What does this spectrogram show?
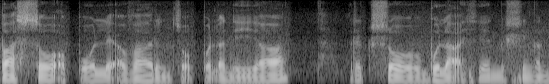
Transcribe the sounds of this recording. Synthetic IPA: basːɔʔɐ̰pɔlːɛ̰ʔɐ̰vaːɾint͡sɔ̰ʔpɔlʔɐnijaː | rɛk̚sɔbula̰ʔhiənmisiŋɐn

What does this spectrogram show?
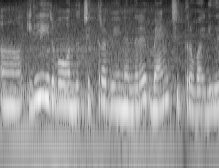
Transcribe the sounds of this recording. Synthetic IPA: ʔɪlːiɪɾɯʋoːʋɐnd̪ɯt͡ʃɪt̪ːɾɐʋeːɳɛnd̪ɐɾɯbaːŋkt͡ʃɪt̪ɾɐʋaːɣɪðɯ

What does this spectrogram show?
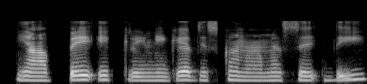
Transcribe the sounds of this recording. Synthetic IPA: jɐɦãpeʔeːkːɾiːnɪkɦɛd͡ʒɪskanaːmɛsɪd̪i

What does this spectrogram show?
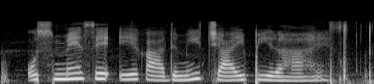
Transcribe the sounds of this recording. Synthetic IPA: ʊsmẽseeːkaːd̪mit͡ʃaːipiɾɐɦaɦɛː

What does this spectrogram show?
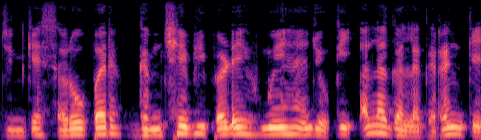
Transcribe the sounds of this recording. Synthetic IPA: d͡ʒɪnkesɐɾõpɐɾɡɐmt͡ʃʰebʱipɐɽeɦuẽɦɛ̃d͡ʒoːkiʔɐləɡɐləɡɾɐ̃ŋɡ̚ke

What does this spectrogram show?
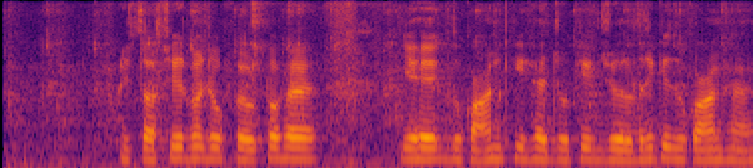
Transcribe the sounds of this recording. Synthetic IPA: ɪst̪ɐsiːɾmẽd͡ʒoːfeːʈoɦɛ | jeɦeːk̚d̪ʊkaːnkiɦɛd͡ʒoːkieːk̚d͡ʒeːlɖɾikid̪ʊkaːnɦɛ

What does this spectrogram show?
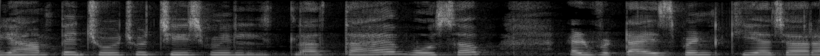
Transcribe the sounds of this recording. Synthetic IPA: jɐɦãped͡ʒoːd͡ʒoːt͡ʃiːzmɪlaːt̪aɦɛʋosɐb | ɛːɖʋəɾʈaːɪzmẽɳʈkijad͡ʒaːɾa

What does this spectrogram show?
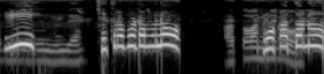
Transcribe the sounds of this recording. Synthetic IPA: iːt͡ʃit̪ɾɐpɐʈɐmloː | wɔkɐt̪ɐnu

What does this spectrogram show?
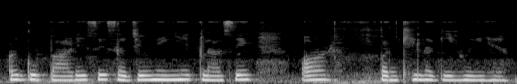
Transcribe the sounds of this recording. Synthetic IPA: ɔːɾɡʊbaːɾesesɐd͡ʒuɦiɦɛ̃klaːsẽ | ɔːɾpɐ̃ŋkʰẽlɐɡiɦʊiɦɛ̃ː

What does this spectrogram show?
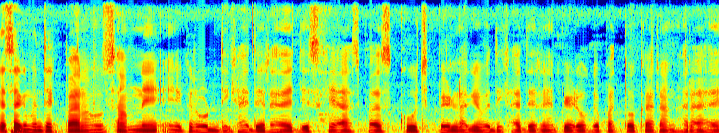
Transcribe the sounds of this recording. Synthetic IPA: d͡ʒɛːsakemɛ̃d̪eːkʰpaːɾaːɦũsaːmneʔeːkɾoːɽd̪ɪkʰaːid̪eːɾaaɦɛd͡ʒɪskeaːspaːskʊt͡ʃʰpeːɽlɐɡewed̪ɪkʰaːid̪eːɾɐɛ̃peːɽõkepɐt̪ːõkaɾɐ̃ŋɡɦɐɾaɦɛː

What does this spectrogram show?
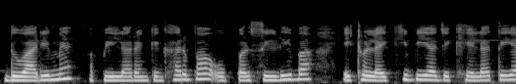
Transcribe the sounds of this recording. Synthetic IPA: d̪ʊaːɾimẽɐpiːlaɾɐ̃ŋɡ̚keɡʱɐɾbaʔuːpəɾsiːɽ̤ibaeːkʈʰolaːɪkibijad͡ʒekʰeːlat̪ija

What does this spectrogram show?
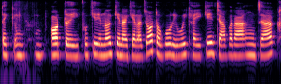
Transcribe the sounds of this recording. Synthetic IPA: tajk | ɔʈɯjpʰɯkʰiɾinɔjkɛnakʰɛnad͡ʒɔtɔɡoɾiwɔjkʰajked͡ʒabɾaɯŋd͡ʒak̚

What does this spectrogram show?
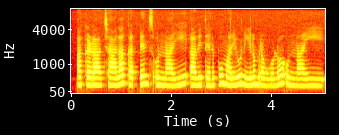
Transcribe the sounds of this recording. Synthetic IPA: ɐkːɐɽɐt͡ʃaːlaːkɐʈːensunːaːjiʔɐʋit̪e̞lupumɐɾijuniːɭɐmɾɐŋɡuloːʔunːaːji

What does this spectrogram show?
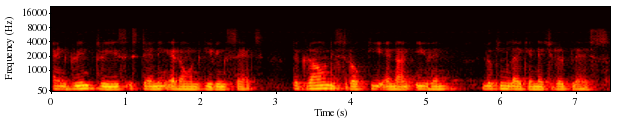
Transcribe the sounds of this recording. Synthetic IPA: ɛ̃nɖɡɾĩːnt̪ʰɾiːzsʈæ̃ɳɖɪ̃ŋəɾãʊ̃ɳɖɡɪʋɪ̃ŋsɛʈs | d̪̥əɡɾãʊ̃ɳɖɪzɾɔkiɛ̃nə̰̃niːʋə̃n | lʊkɪ̃ŋlaɪkenɛt͡ʃuɾəlpleːs

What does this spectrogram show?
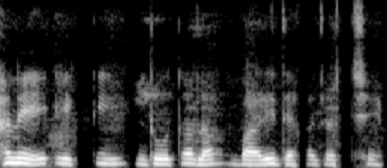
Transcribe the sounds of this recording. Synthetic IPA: aneek̚ʈid̪ot̪alabaɾid̪ɛkʰad͡ʑatːɕʰe

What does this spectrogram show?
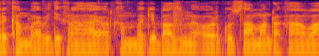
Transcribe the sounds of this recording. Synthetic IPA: ɾekʰɐ̃mbabʱid̪ɪkʰɾɐɦaɦɛɔːɾkʰɐ̃mbakebaːzmẽɔːɾkʊt͡ʃʰsaːmaːnɾɐkʰaɦʊa

